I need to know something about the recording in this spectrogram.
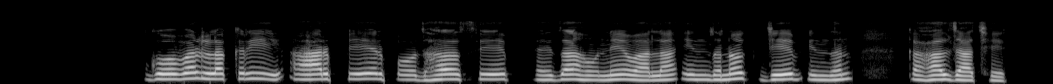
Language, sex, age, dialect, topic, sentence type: Magahi, female, 25-30, Northeastern/Surjapuri, agriculture, statement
